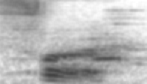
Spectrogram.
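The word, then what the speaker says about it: phở: It's so fur ball, but it is spelled as ph. Yeah. But pronounced as fur.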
